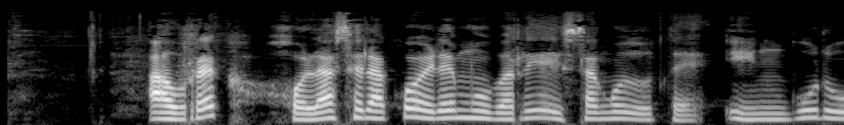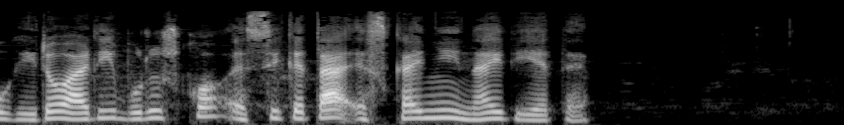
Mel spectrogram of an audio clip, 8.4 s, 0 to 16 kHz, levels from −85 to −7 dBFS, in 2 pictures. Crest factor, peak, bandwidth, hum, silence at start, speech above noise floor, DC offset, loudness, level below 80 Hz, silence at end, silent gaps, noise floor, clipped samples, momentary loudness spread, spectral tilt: 22 dB; 0 dBFS; 11.5 kHz; none; 0.75 s; 52 dB; under 0.1%; -22 LUFS; -66 dBFS; 1.3 s; none; -74 dBFS; under 0.1%; 13 LU; -4 dB/octave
